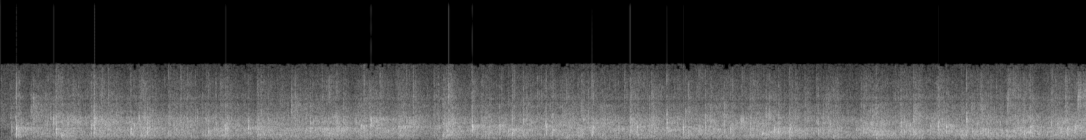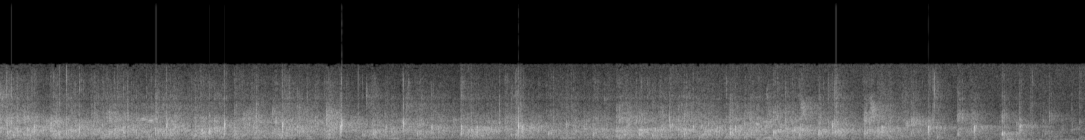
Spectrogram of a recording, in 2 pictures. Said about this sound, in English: So everybody, give him another round of applause.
